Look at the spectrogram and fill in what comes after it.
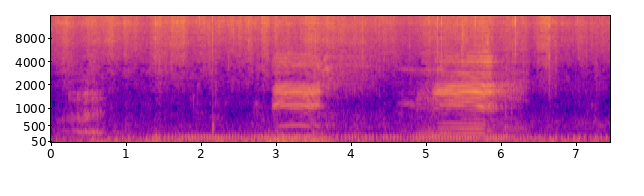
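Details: Cattle eating grass give two drawn-out harmonic moos, a shorter one about three seconds in and a longer, wavering one near five seconds, over a steady low rumble.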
